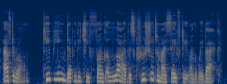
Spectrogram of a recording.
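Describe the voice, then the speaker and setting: A woman voicing a shrewd, dry, sickly male investigator in an audiobook, explaining things in a measured, matter-of-fact way. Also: lowish voice, lively intonation, mellow. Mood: dry, unmoved. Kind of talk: audiobook character dialogue.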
